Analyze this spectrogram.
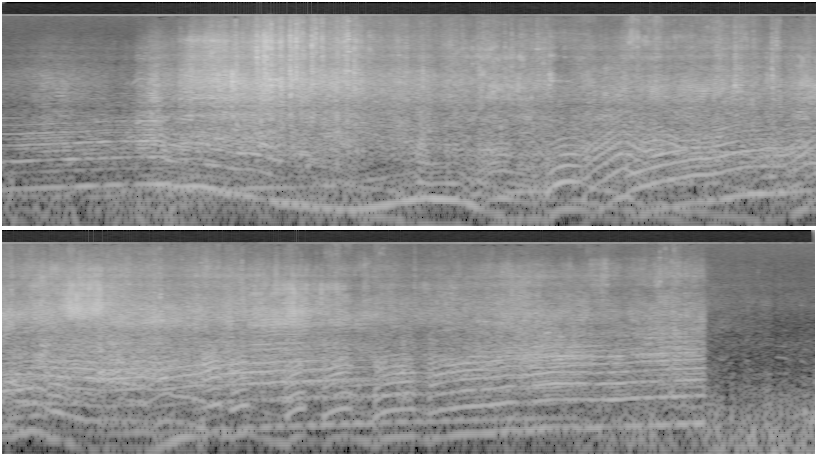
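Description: Several race car engines roar at full throttle on a dirt track, rising and falling in pitch.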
